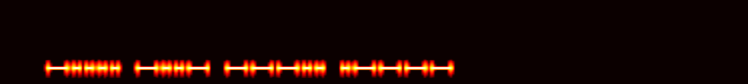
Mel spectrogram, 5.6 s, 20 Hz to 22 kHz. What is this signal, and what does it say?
Morse code, heard as a keyed tone, about 25 wpm, 700 Hz. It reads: 6X81
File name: practice / 25wpm / Four Letter-Number Combinations - 25wpm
